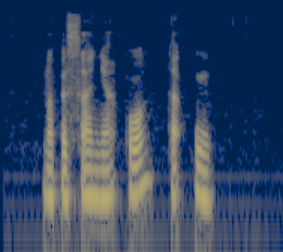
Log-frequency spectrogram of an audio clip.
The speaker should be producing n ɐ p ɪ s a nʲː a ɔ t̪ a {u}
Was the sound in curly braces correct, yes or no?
yes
